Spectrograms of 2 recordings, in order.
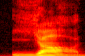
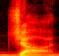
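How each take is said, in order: First: Yah said with a Y sound and an open ah; Yah pronounced. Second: Jah said with a J sound and an open ah; Jah variant. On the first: Teacher shows how the first syllable of God's name sounds: open Yah. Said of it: "is pronounced". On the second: Teacher contrasts the J spelling with Yah: Jah with a J. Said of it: "The J is the German English version of Yah". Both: Shown as a demonstration.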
